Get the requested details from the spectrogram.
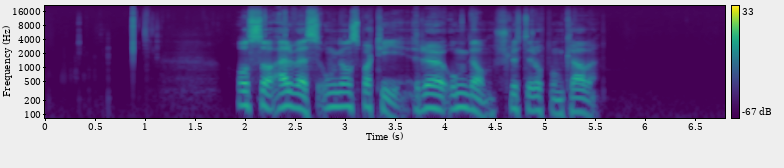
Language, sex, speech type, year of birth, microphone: Norwegian, male, read, 1987, Shure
